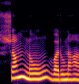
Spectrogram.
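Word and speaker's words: शं नो वरुणः: द एंबलेम ऑफ़ the Indian navy contain मोटो शम नो वरुणा pronounce शम नो वरुणा which means B auspicious to अस।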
